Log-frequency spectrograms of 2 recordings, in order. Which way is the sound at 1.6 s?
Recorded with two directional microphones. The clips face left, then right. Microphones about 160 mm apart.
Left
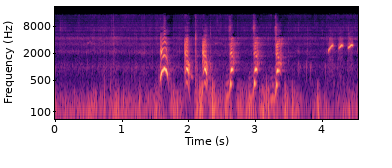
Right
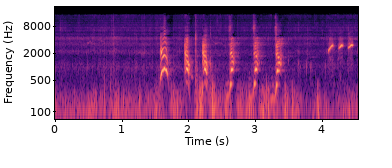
20° left (ahead or behind).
